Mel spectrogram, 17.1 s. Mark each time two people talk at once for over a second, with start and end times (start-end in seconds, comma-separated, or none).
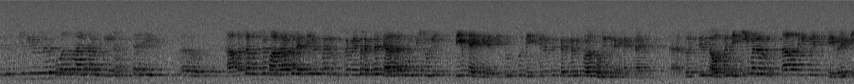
none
